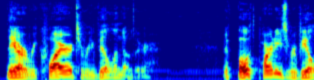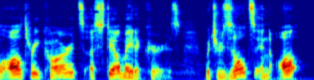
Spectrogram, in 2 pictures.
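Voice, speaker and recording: Man reading a visual novel aloud. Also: mid-range voice. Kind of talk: dramatic read-aloud narration of game text. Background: video game music.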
